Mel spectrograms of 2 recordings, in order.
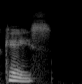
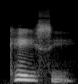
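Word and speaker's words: Cayce: "No, it's Case." – "Case?" – "Actually," she finds herself explaining, "it should be pronounced Casey, like the last name of the man my mother named me after, but I don't."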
